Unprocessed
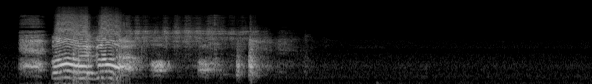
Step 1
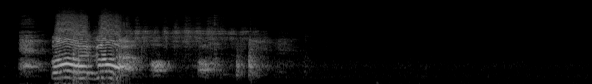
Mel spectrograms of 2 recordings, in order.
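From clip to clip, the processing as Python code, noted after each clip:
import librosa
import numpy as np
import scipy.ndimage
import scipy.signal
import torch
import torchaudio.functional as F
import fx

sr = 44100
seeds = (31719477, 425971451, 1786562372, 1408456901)

y = fx.end_taper(x, sr, db_per_s=110.0)
y = F.gain(torch.from_numpy(y), -8.5).numpy()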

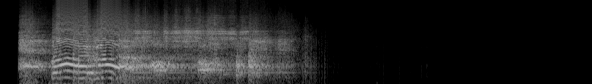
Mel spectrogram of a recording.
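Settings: y = fx.rev_fdn(x, sr, rt60_s=2.8, lf_ratio=1.0, hf_ratio=0.85, size_ms=11.0, drr_db=13.5)
y = fx.leveller(y, sr, passes=5)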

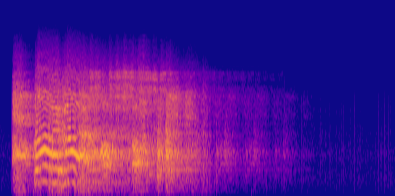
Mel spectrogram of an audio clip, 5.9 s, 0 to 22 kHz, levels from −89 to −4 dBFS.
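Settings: y = fx.bandpass_edges(x, sr, low_hz=120.0, high_hz=2400.0)
y = fx.echo_feedback(y, sr, ms=440, feedback_pct=56, wet_db=-21.0)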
